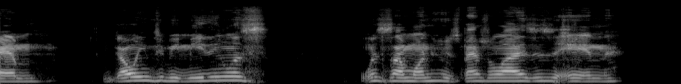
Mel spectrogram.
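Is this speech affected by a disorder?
Yes: cerebral palsy.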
